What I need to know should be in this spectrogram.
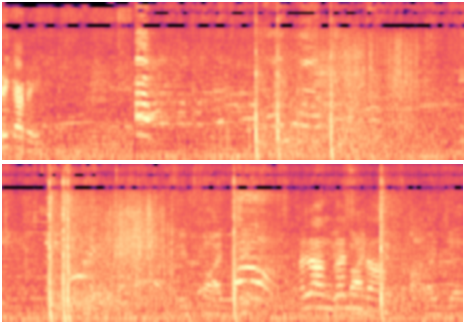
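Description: Fireworks pop and crackle in the distance.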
